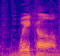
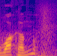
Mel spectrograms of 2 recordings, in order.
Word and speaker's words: Wacom: And the resounding comment from you guys was, hey, what about Wacom or Wacom?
